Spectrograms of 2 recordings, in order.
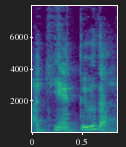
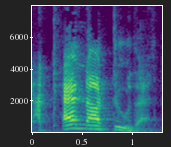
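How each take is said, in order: First: It sounds calm and diplomatic. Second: It sounds upset and forceful.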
